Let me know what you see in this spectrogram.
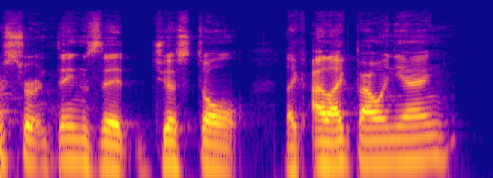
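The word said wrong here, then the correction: Bowen Yang: Am I saying his name right? – It's Bowen. But yeah, I'm not writing for every single person on Saturday Night Live.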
